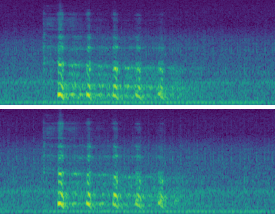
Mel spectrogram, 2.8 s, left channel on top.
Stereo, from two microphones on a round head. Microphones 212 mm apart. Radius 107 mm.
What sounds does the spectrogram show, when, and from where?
0.4 s laughter: 5° right (ahead or behind), 1.4 m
